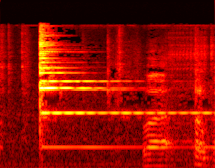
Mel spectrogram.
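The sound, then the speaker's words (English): A racetrack starter's bell, rung by the race announcer at a horse race track in Iraq, gives one sharp, loud strike and then rings on with a clear sustained tone while muffled voices start talking over the fading ring. “With the last puff at his cigarette, he flips a switch on a vintage amplifier, picks up his microphone, and reaches for the starter's bell.”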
